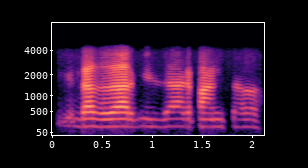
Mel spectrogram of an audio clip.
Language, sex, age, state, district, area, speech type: Urdu, male, 60+, Uttar Pradesh, Mau, urban, conversation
